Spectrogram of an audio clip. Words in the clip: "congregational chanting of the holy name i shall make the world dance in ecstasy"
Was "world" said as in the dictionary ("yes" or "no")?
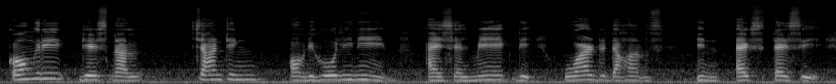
no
